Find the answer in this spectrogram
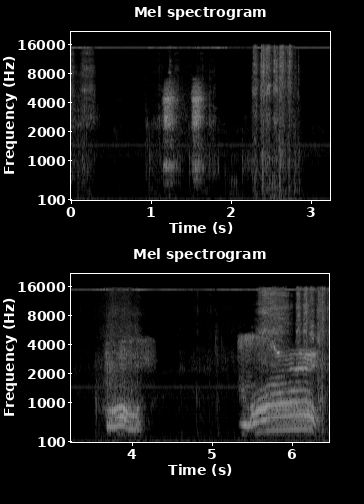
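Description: Loona robot pet making synthesized animal-like vocal sounds while playing its bullfighting game: a few short noisy bursts, a short wavering call about four seconds in, then a longer, louder call near the end.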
